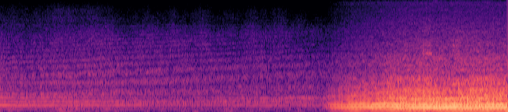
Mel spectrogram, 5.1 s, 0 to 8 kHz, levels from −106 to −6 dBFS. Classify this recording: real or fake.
fake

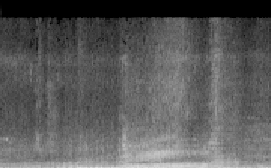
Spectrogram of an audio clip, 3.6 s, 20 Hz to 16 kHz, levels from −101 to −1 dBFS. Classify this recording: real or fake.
real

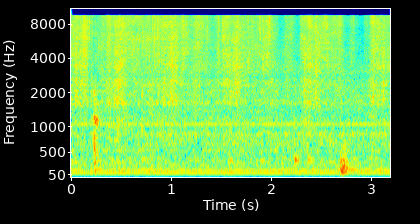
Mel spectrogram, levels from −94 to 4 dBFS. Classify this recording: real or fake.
fake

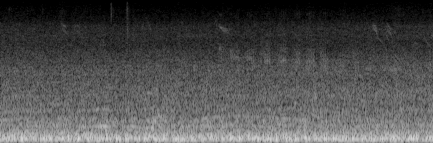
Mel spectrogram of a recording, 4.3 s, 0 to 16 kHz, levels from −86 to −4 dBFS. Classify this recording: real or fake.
real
